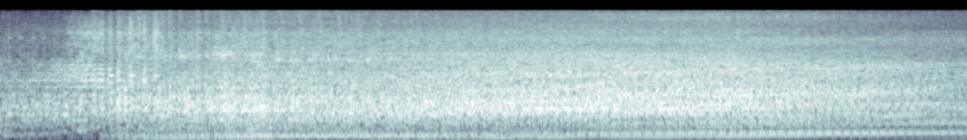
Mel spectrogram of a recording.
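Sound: bus engine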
